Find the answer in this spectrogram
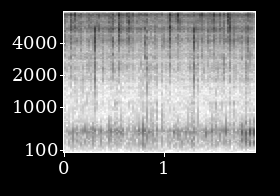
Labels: {"label": "biophony", "recorder": "HydroMoth"}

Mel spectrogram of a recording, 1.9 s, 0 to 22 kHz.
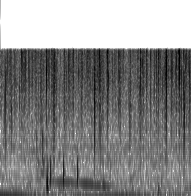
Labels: {"label": "biophony", "recorder": "SoundTrap 300"}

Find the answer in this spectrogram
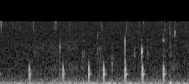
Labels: {"label": "biophony, knock croak", "recorder": "SoundTrap 300"}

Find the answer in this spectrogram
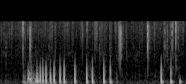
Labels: {"label": "biophony", "recorder": "SoundTrap 300"}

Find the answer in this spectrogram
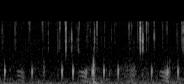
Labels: {"label": "biophony, knock croak", "recorder": "SoundTrap 300"}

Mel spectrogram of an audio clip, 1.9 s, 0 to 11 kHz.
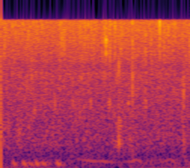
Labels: {"label": "biophony", "recorder": "SoundTrap 300"}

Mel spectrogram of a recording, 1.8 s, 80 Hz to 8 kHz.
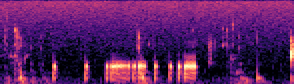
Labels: {"label": "biophony, knock croak", "recorder": "SoundTrap 300"}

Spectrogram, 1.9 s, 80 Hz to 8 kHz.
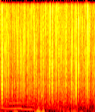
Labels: {"label": "biophony, cascading saw", "recorder": "SoundTrap 600 or HydroMoth"}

